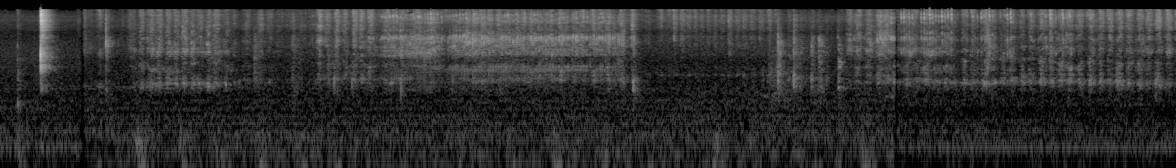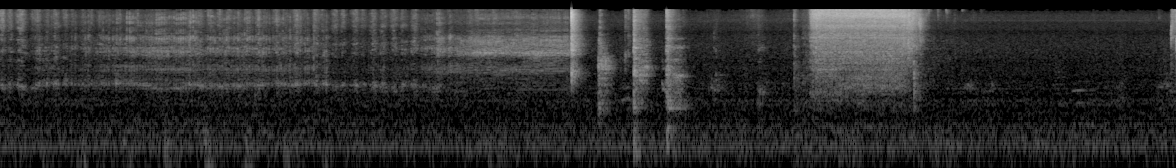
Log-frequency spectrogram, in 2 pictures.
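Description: A child brushing his teeth: steady scratchy scrubbing of a toothbrush in the mouth. Near the end come a few sharp knocks, then a burst of running water lasting about a second and a half as he rinses.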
